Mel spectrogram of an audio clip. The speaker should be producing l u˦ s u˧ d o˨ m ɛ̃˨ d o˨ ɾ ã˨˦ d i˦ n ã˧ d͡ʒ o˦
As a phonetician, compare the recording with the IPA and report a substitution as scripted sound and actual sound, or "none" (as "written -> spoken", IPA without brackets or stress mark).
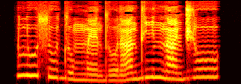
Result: none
